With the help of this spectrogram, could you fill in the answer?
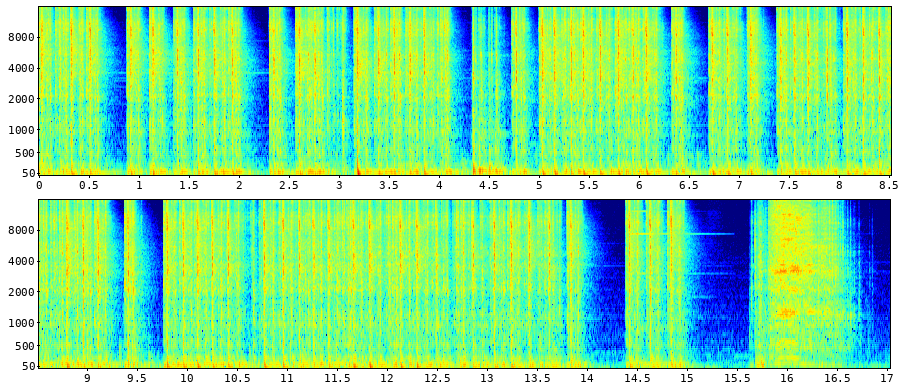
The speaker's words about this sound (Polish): Kilka lat temu zasiadłem do maszyny i zapisałem dźwiękowo chyba wszystkie odgłosy, które da się z niej wydobyć podczas pisania.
